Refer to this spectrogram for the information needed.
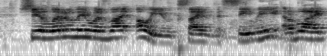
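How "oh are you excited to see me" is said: ordinary talk, nothing marked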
